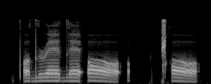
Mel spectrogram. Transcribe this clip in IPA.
pʼɔdɹɛ dɛːʔɔːʔ | ǁʰɔ

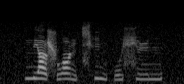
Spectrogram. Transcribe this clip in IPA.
n̪jä˥˨ʂwɑ˥˨ŋt͡ɕʰi˥˨ŋpu˦ ɕy˦n

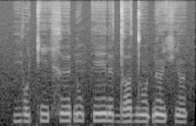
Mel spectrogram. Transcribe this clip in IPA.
jocĩxɘɗũ kẽɾɘ dʌdõ ɗə̃çə̃

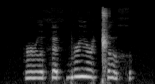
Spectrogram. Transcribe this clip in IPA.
ɹʊθœθbɹʉɹ ǁʊx

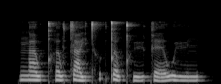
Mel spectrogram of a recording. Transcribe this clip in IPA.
ŋaː˨wkʰɐ˨˥w t͡saː˨jt̪ʰʊ˥k̚t̪ɐ˨w kʰyː˨˥kɛː˨˥ wyː˧n

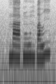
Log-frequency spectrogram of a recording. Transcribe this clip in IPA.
maː˨k͡pũ˨wũ˨ ɡ͡ba˨ βi˦

